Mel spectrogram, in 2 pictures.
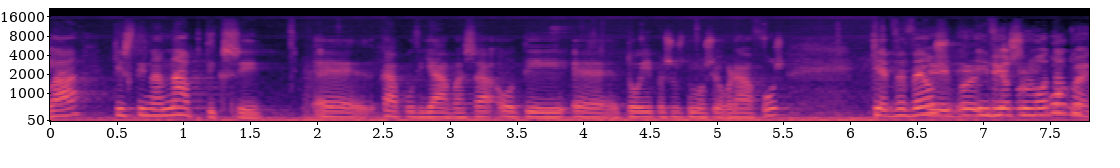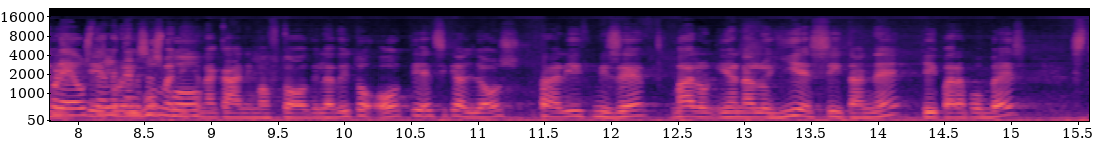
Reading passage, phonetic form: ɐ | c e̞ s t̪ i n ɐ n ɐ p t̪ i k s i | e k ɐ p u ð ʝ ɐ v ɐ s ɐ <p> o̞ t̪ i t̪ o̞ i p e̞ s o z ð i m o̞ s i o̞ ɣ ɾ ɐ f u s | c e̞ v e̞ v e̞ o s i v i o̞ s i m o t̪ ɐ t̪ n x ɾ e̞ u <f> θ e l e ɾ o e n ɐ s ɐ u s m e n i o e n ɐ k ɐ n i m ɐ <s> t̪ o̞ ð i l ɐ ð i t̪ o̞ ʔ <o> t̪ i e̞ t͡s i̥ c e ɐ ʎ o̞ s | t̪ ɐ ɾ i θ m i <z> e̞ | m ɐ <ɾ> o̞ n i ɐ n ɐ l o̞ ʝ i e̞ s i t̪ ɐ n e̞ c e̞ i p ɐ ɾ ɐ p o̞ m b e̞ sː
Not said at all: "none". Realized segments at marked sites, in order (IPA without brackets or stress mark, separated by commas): ʔ, s, f, o, z, l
